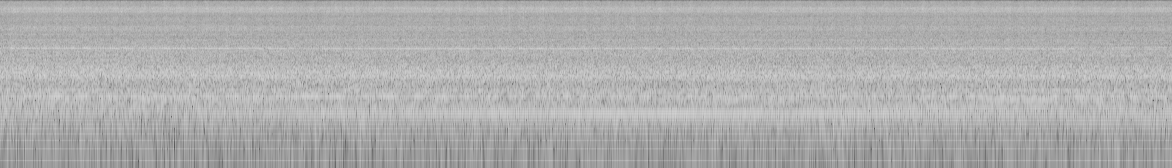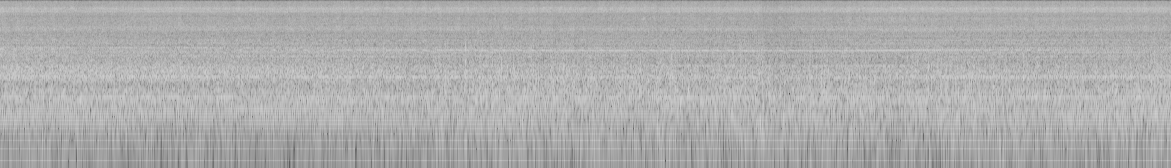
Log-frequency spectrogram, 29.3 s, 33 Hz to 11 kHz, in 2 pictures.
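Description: Kawasaki Ninja 300's parallel-twin engine running at a steady cruise, with a steady drone and heavy wind and road noise on the bike-mounted camera's microphone.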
